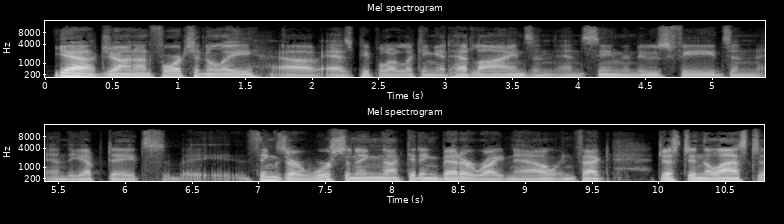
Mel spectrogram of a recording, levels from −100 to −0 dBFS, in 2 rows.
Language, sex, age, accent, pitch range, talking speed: English, male, 40-59, American, 100-120 Hz, 190 wpm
